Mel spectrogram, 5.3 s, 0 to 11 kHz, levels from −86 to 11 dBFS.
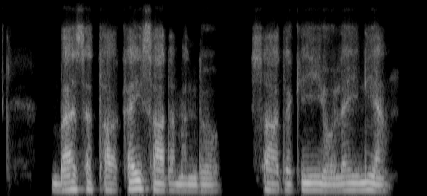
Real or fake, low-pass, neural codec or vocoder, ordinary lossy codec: real; 7.2 kHz; none; Opus, 16 kbps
